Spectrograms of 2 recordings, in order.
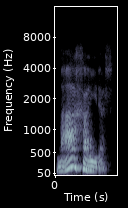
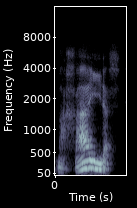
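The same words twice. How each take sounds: First: "majairas" como esdrújula, con acento en MA; acento sin mover. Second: "majairas" como paroxítona, con acento en JAI; acento movido. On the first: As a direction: carga la primera sílaba de "majairas", alargándola. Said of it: "tuve que mover el acento, ya no es". ("majairas" acentuada en la antepenúltima, MA) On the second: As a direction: alarga y marca la sílaba "jai" de "majairas". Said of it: "tuve que mover el acento". ("majairas" acentuada en la penúltima, JAI) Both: Shown as a demonstration.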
